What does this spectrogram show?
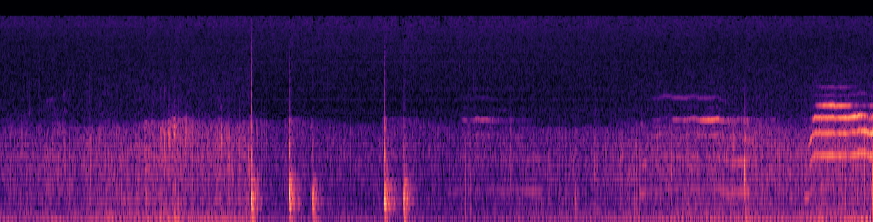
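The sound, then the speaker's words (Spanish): A few hollow knocks, then several thin, high cat meows from inside a coffin rising one after another over a steady low rumble, the mewing growing more frequent toward the end. “Aquí dentro hay gatos.”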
